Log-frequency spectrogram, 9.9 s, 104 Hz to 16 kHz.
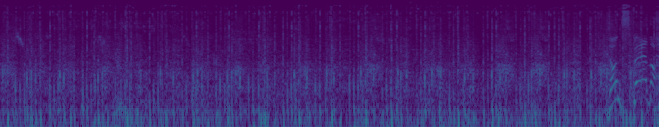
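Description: Rapid hoofbeats of a galloping horse in The Witcher 3: Wild Hunt pound continuously under a voice speaking, with wind-like rushing noise throughout.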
